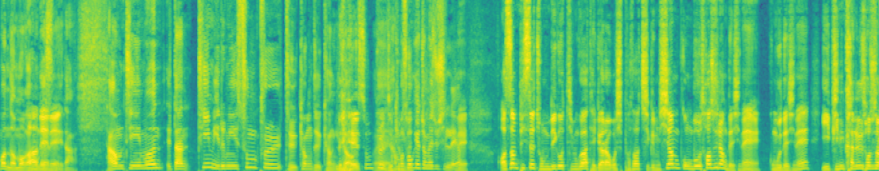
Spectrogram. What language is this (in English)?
Korean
